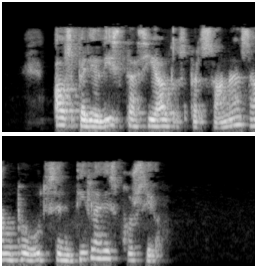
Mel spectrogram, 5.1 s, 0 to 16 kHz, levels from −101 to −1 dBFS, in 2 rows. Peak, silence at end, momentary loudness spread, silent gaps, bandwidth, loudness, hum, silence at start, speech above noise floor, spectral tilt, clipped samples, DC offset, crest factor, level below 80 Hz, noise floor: -2 dBFS; 0.95 s; 9 LU; none; 8 kHz; -18 LUFS; none; 0.25 s; 65 dB; -3 dB/octave; under 0.1%; under 0.1%; 18 dB; -58 dBFS; -83 dBFS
